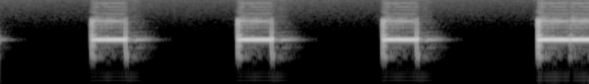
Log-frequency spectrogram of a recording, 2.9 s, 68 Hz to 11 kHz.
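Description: Four evenly spaced, steady electronic pips of the radio time signal marking 18:00 (6 pm) on a Friday evening, each short and identical in pitch, about a second apart, with the last one louder and held longer. No voices.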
